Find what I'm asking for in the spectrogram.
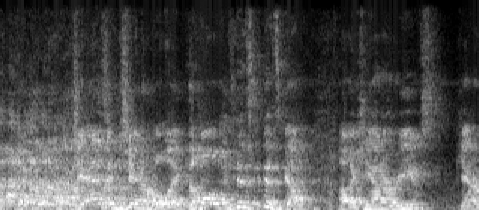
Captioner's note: laughter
